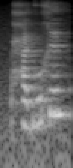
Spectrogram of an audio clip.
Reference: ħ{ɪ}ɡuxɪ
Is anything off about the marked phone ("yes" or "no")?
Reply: yes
